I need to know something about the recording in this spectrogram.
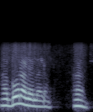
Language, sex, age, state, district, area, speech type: Marathi, male, 60+, Maharashtra, Osmanabad, rural, conversation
